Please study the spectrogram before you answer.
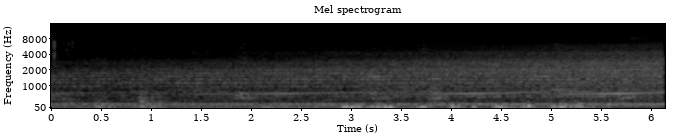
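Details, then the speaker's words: Zanussi SD 2811/W spin dryer running empty: steady low rumble with a faint rising whine as the drum spins up, very quiet with hardly any vibration; sounds healthy, brake a bit dry. "wow that sounds sweet that is sweet as a nut let's hear the whistling inside God that is very quiet hardly any vibrations on it"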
